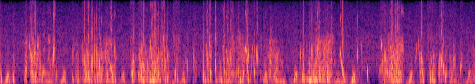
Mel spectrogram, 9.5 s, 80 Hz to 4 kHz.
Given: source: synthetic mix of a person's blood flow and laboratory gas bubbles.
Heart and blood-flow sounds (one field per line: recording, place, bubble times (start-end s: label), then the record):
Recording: Doppler ultrasound of blood flow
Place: precordium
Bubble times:
0.00-0.06 s: bubbles
0.23-0.33 s: bubbles
0.47-1.17 s: bubbles
1.42-2.35 s: bubbles
2.60-3.43 s: bubbles
3.46-3.59 s: bubbles
3.70-3.79 s: bubbles
3.84-3.94 s: bubbles
4.04-4.25 s: bubbles
4.28-5.67 s: bubbles
5.97-6.72 s: bubbles
6.76-6.94 s: bubbles
7.12-7.27 s: bubbles
7.31-7.39 s: bubbles
7.57-8.10 s: bubbles
8.29-8.50 s: bubbles
8.54-9.13 s: bubbles
9.19-9.27 s: bubbles
9.43-9.52 s: bubbles
From the record:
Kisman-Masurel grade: 444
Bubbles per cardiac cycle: continuous sound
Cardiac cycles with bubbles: 100%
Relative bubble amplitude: maximal (0.775 to 0.999)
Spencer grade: 4 (maximum detectable bubble signal sounding continuously throughout systole and diastole of every cardiac period, and overriding the amplitude of the normal cardiac signals)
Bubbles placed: only in the low amplitude regions of the cardiac cycle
